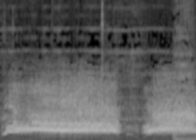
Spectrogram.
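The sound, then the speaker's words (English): A loud shriek in the morning, held at a steady, piercing pitch for over a second, breaks off briefly, then a second shriek returns and drops into a lower, wailing tone. “And you are awoken in the morning by an actual shriek,”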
